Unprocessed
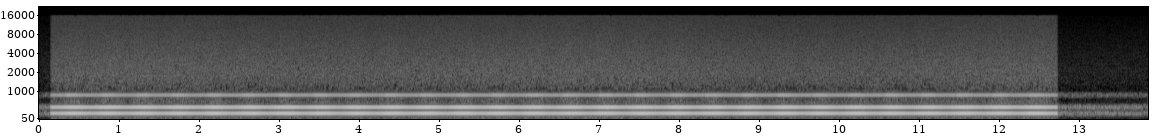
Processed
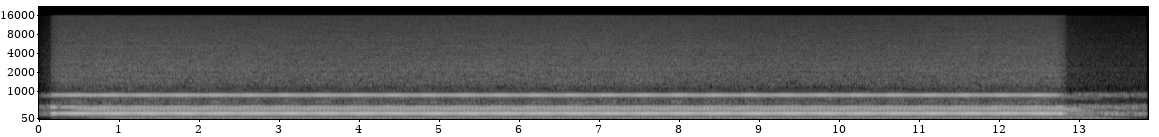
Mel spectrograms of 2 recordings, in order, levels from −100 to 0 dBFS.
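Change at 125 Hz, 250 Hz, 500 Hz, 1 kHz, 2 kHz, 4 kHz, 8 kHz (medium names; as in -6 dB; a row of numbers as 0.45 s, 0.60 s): no reading, -3.5 dB, -11.5 dB, +0.5 dB, +1.0 dB, +1.5 dB, +1.5 dB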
